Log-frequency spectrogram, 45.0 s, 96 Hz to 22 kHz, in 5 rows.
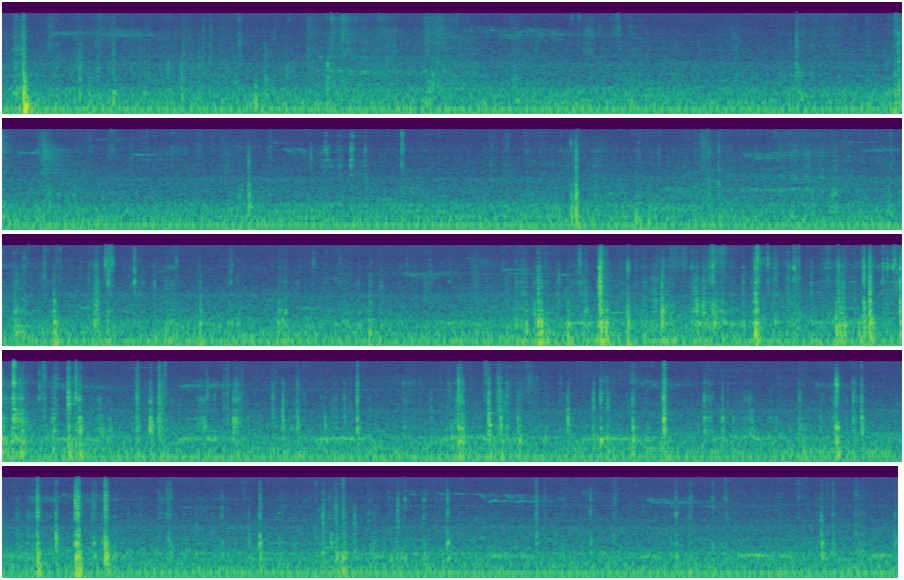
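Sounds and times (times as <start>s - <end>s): steady low hum: 0.0s - 44.9s.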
